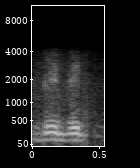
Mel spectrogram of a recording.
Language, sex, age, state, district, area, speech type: Urdu, male, 45-60, Maharashtra, Nashik, urban, conversation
